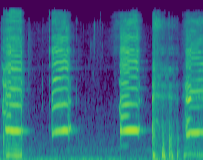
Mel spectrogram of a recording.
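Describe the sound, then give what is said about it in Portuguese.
A voice imitates the squeal of a balloon whose tip is pinched and pulled a little to the side: five short, shrill, nasal squeaks with brief pauses between them and the last two bursts running together. “esse barulho que uma bexiga faz você pegar a pontinha dela e puxar um pouquinho pro lado, assim, não é?”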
